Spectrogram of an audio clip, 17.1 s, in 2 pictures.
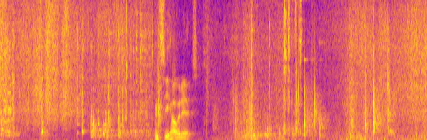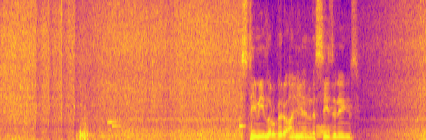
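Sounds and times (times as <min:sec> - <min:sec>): meat sizzling in a wok: 0:00.0 - 0:03.1, 0:06.6 - 0:17.0
metal spoon scraping wok: 0:00.0 - 0:03.1.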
